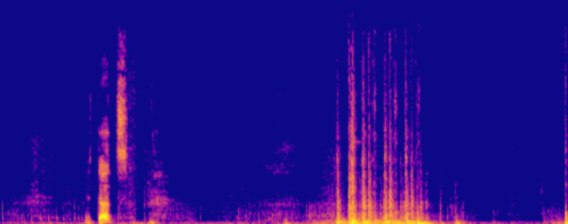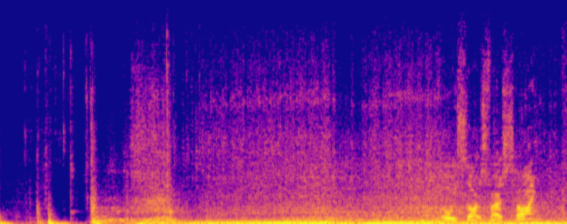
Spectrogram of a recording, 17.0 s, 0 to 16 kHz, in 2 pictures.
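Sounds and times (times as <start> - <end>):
car engine starting and idling: 9.8 - 17.0.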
